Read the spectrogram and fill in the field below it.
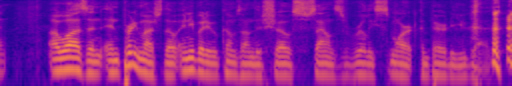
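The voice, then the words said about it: American accent. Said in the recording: “he sounds like he could have walked into our studio from Detroit? ... the American accent”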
